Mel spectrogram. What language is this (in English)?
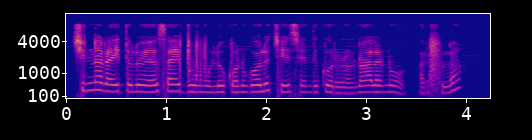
Telugu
